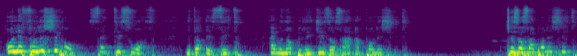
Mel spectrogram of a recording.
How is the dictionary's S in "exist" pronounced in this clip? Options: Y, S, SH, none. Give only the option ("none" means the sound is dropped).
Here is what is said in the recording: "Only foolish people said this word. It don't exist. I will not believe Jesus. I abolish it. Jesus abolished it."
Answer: none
